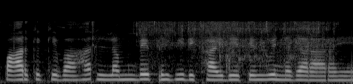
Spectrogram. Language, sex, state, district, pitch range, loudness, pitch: Marathi, female, Maharashtra, Sindhudurg, 205-225 Hz, -32 LUFS, 215 Hz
